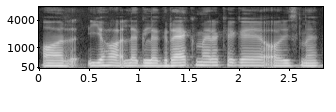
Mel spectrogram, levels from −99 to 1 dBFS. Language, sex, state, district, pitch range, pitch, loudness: Hindi, male, Himachal Pradesh, Shimla, 125-140 Hz, 130 Hz, -16 LUFS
